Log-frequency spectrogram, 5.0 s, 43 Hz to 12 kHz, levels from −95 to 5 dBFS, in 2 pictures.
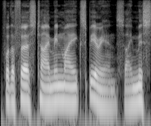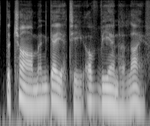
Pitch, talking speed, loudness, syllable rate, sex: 115 Hz, 190 wpm, -19 LUFS, 4.5 syllables/s, male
